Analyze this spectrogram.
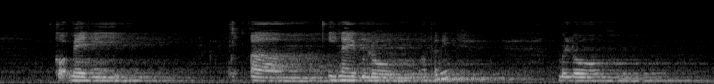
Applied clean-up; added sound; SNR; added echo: none; none; none; reverberation time 2.6 s.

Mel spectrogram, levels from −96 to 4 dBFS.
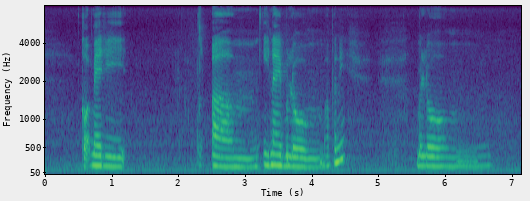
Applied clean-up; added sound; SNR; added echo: none; none; none; none.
